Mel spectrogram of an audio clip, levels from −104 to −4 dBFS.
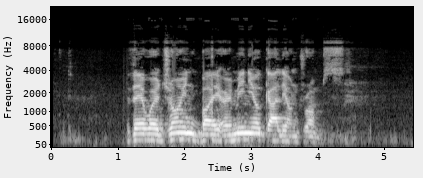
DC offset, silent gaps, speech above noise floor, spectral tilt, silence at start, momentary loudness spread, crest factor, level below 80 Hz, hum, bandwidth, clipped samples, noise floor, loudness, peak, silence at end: under 0.1%; none; 47 dB; -5.5 dB/octave; 1.15 s; 16 LU; 14 dB; -58 dBFS; none; 9 kHz; under 0.1%; -60 dBFS; -13 LUFS; -2 dBFS; 1.1 s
